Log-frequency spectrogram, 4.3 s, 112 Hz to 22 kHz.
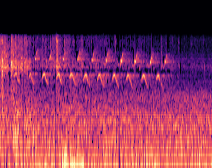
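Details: Eagle at the nest, 21 March 2024, giving a rapid run of high, rising-then-falling whistled notes, about four a second, over strong steady background noise.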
